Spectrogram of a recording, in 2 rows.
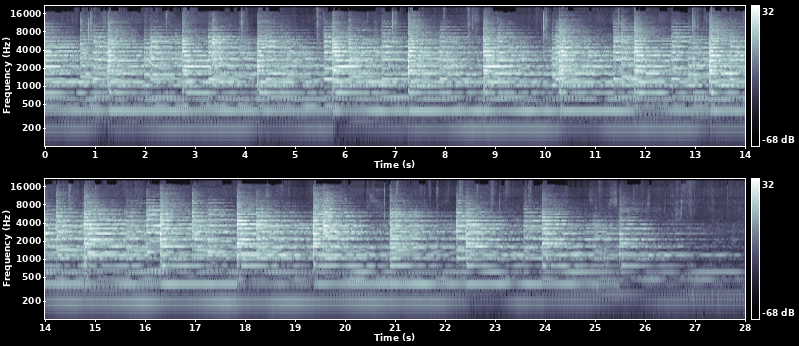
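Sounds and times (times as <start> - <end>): church bells ringing: 0.0 - 28.0.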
